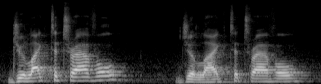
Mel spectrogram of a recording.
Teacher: o to travel, esse to vai ser pronunciado como t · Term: reduzem o som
